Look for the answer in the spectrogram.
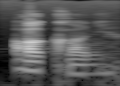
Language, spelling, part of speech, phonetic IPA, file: Polish, okoń, noun, [ˈɔkɔ̃ɲ], Pl-okoń.ogg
